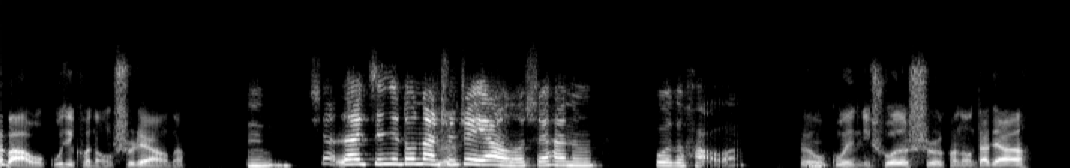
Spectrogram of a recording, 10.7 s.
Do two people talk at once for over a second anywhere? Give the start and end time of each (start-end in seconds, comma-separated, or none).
none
